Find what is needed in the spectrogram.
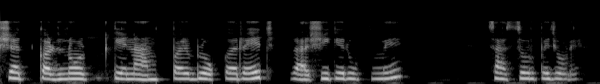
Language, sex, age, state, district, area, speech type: Hindi, female, 18-30, Madhya Pradesh, Ujjain, urban, read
